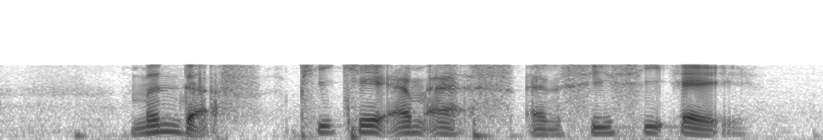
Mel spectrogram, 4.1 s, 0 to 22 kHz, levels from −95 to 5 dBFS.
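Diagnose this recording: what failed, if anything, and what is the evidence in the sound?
Nothing failed in this recording; the speech came through the call path as expected, with the band stopping at 4 kHz as a G.711 call would.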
